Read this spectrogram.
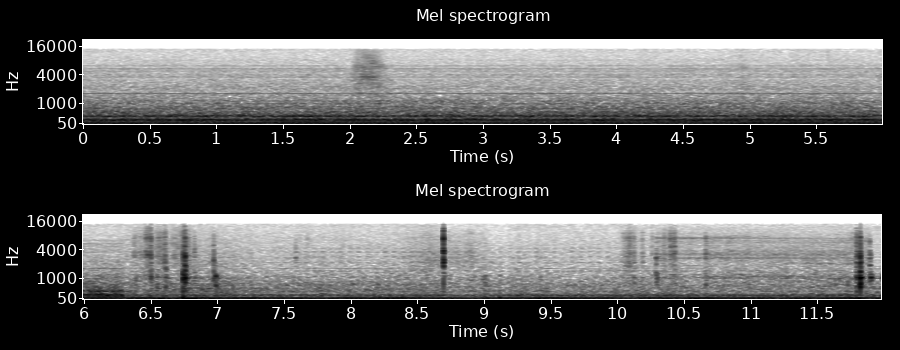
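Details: Quiet indoor room tone with a low fan hum that drops midway, then a few sharp clicks and rustles, with no animal sounds.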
